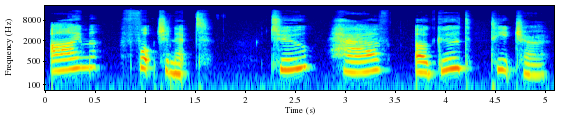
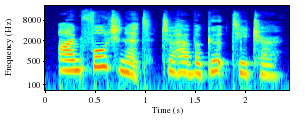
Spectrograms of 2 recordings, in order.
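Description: First: Slow, word-by-word model reading. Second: Said in the usual way. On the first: Shown as a demonstration. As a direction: read it slowly with gaps between phrases. (慢慢地逐词朗读) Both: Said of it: "我们慢慢来读".

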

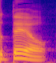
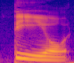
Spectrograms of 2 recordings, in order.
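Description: First: "deal" with a short, cut vowel; wrong DEAL. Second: "deal" with a long, drawn-out ee; long-vowel DEAL. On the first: Teacher shows what to avoid, short-vowel "deal". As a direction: say "deal" too short, like dill. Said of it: "不要读deal". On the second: Teacher corrects learners, long-vowel "deal". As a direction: stretch the ee in "deal". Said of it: "是deal长音啊". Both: Shown as a demonstration.

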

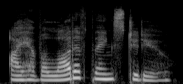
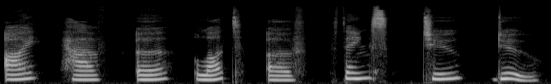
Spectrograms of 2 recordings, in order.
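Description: First: Said in the usual way. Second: Slow, stretched-out model reading; read slowly. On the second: Shown as a demonstration. Teacher reading slowly so students can follow. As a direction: draw each word out for learners. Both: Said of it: "好，慢慢来读".

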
